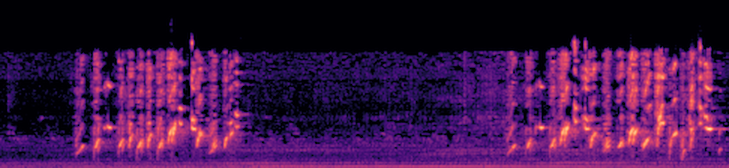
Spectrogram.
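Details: Finches chirping indoors: two bursts of quick, high, twittering notes, each about a second long, separated by a pause, over a steady low room hum.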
